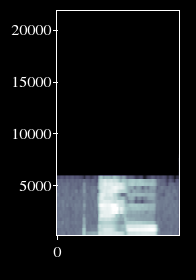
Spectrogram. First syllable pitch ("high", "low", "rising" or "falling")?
high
